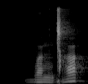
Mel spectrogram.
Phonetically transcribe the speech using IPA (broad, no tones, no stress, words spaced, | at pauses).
bɐŋɡ͡ǀɐ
